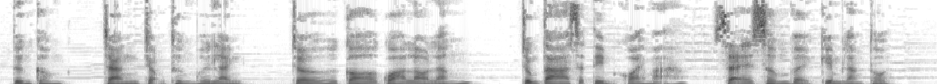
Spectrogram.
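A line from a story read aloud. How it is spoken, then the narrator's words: Gentle speech. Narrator (Vietnamese): Tiền Nhi nhẹ nhàng nói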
